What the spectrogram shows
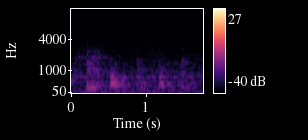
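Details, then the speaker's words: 2014 Racer Engineering four-seat sand rail front end: soft dull clunks about every half second as the front end is rocked by hand, from a worn heim joint with significant play. "It's hard to see it, but you can probably hear it. Clunking. So, that one's got pretty significant little amount of play."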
